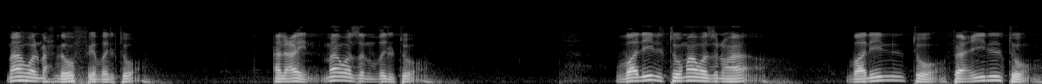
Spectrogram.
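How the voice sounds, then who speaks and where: A man with a gravelly voice leads a classroom lesson, asking his students quick questions and answering them himself. He drags key words out slowly to drill them. The recording sounds dull and lo-fi. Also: mid-range voice. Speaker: Arabic morphology teacher.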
